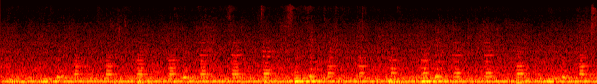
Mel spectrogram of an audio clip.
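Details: Quiet background music with a low droning tone and faint voices, with no animal calls.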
